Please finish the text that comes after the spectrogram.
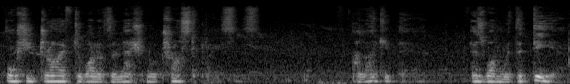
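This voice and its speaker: A man's voice: mid-range voice, darkish tone, natural voice. An older British man playing a lonely, stoical widowed grandfather in a filmed diary monologue. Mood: wistful. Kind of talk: spoken diary monologue in a short film. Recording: distant mic, faint background noise.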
